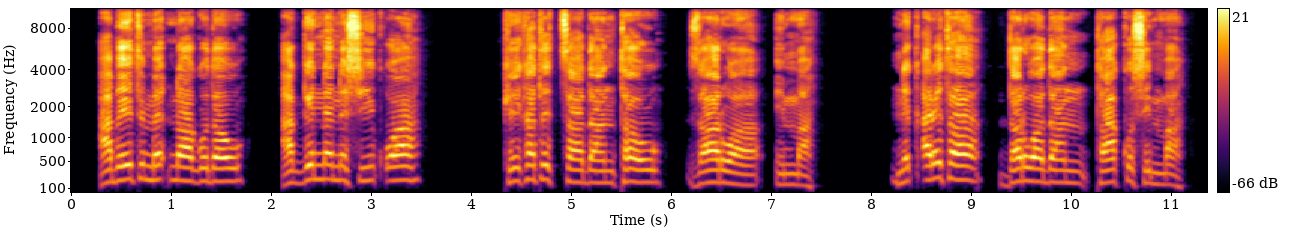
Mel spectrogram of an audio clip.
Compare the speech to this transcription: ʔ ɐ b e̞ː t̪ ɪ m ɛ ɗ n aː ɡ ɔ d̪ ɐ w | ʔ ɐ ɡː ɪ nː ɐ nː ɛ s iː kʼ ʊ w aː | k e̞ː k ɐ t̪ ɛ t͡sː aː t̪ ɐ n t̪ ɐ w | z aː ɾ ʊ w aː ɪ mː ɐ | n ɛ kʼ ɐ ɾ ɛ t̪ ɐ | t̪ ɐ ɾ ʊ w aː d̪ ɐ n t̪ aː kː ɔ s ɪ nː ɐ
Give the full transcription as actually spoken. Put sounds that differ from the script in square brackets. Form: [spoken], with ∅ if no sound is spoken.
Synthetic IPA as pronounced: ʔ ɐ b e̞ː t̪ ɪ m ɛ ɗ n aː ɡ ɔ d̪ ɐ w | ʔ ɐ ɡː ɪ nː ɐ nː ɛ s iː kʼ ʊ w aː | k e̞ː k ɐ t̪ ɛ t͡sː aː [d̪] ɐ n t̪ ɐ w | z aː ɾ ʊ w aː ɪ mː ɐ | n ɛ kʼ ɐ ɾ ɛ t̪ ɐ | [d̪] ɐ ɾ ʊ w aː d̪ ɐ n t̪ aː kː ɔ s ɪ [mː] ɐ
